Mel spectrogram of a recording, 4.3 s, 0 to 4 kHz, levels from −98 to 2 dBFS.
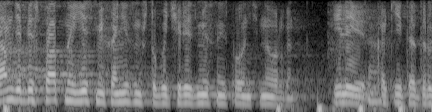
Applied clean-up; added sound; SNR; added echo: none; Knock; 12 dB; none.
